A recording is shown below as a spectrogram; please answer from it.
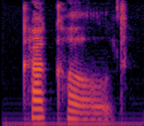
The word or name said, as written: cuckold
